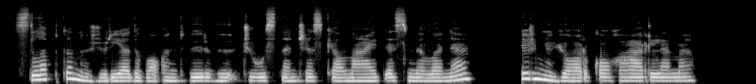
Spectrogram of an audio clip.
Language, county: Lithuanian, Vilnius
